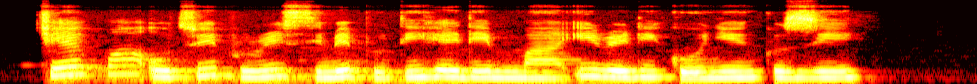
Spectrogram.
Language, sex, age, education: Igbo, female, 15-29, tertiary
